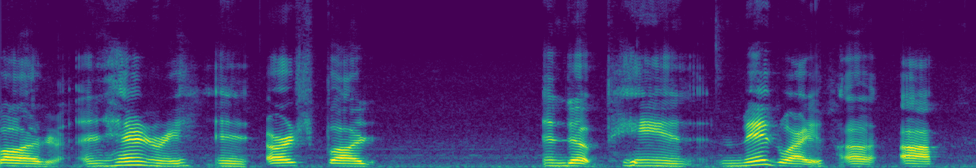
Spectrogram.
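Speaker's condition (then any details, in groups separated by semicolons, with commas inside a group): Cerebral palsy; speaks differently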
